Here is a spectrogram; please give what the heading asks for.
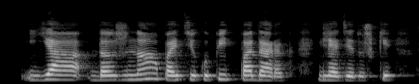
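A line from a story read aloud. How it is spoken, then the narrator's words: Loud. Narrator (Russian): сказала она громко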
